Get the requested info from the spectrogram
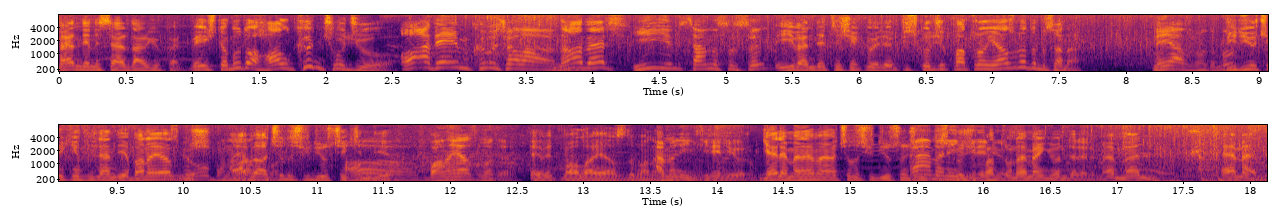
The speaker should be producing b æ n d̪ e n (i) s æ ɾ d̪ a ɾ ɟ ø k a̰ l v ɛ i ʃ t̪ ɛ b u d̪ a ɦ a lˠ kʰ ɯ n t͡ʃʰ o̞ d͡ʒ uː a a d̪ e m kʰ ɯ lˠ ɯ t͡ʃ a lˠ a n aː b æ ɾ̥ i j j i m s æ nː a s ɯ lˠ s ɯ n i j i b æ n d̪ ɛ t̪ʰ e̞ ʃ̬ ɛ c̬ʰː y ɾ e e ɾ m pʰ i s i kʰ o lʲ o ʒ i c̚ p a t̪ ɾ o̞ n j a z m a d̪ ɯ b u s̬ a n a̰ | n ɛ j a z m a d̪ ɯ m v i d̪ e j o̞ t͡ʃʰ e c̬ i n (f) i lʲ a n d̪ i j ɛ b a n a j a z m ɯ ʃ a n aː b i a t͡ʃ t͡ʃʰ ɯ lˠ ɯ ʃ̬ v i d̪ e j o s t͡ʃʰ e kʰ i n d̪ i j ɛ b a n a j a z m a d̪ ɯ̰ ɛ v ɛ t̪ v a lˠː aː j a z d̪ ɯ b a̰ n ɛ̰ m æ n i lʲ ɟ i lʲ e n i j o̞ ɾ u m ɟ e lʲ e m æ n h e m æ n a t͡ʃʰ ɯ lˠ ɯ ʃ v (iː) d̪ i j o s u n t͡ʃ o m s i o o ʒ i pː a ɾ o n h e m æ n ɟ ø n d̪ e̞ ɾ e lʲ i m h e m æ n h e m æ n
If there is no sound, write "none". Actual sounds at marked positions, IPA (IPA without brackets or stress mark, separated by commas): i, f, i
